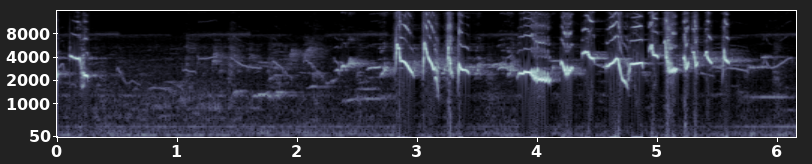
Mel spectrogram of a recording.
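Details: Oriental magpie-robin singing to stir up other magpie-robins: soft scattered warbles at first, then a loud, dense stream of sharp clicks and swooping whistles repeated quickly for about three seconds, over a faint steady hum.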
